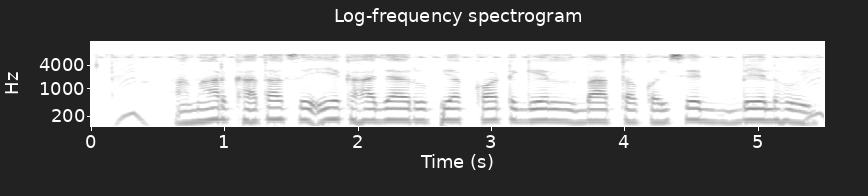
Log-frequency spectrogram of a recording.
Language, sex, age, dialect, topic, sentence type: Bhojpuri, male, 18-24, Southern / Standard, banking, question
